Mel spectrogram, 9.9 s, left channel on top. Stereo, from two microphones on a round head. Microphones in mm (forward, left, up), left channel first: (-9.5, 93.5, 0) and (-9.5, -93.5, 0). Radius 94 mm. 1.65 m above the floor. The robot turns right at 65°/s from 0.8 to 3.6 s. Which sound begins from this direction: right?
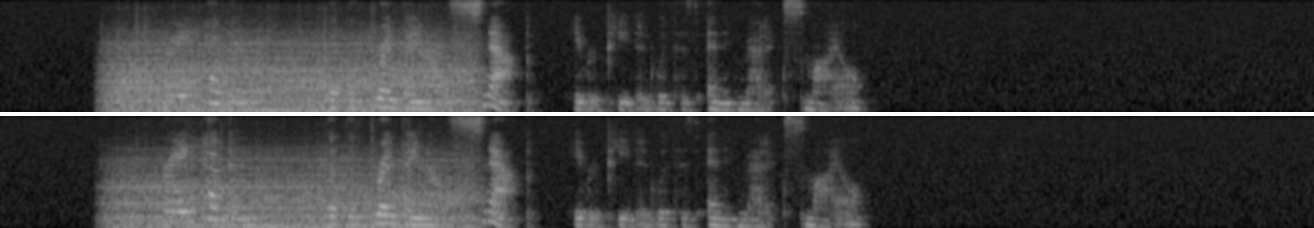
A woman speaking, at 1.2 s.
